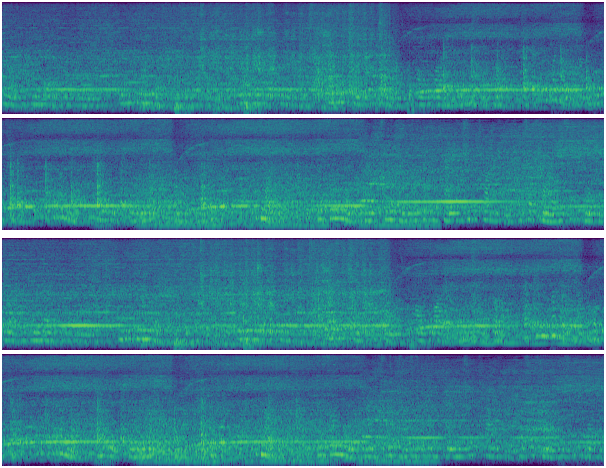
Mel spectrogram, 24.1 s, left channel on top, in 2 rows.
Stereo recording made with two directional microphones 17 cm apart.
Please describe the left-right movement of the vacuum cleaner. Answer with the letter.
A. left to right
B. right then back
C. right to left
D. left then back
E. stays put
C.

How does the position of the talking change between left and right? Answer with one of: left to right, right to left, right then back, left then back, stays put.
right to left.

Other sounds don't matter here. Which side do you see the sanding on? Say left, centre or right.
right.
